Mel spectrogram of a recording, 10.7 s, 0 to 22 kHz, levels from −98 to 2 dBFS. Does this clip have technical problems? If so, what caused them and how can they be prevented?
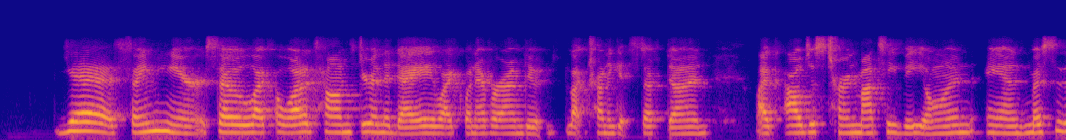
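No, the speech carries no technical faults; it has the sound of AMR wideband (HD Voice) coding at 12.65 kbit/s, with only light coding texture and no content above about 7.3 kHz, as expected from that codec's band limit.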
